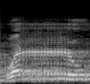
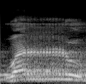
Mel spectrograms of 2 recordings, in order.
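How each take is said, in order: Both takes have the same delivery.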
